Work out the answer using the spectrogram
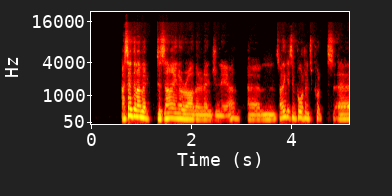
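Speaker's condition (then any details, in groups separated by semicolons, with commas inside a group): No condition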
